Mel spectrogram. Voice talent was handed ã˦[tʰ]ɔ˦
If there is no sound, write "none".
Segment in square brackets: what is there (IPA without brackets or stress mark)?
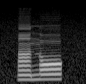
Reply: n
